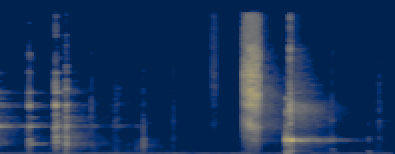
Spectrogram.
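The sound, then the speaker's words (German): A bottle of red beer (Rotbier) is pried open with a bottle opener held up to a microphone: a few small metallic clicks and scrapes, then a sharp pop with a short burst of fizzing hiss and a bright glassy ring. “Ja, der liegt gut in der Hand, der Öffner. Und haltet ihr die Flasche ein bisschen mehr ans Mikrofon?”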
